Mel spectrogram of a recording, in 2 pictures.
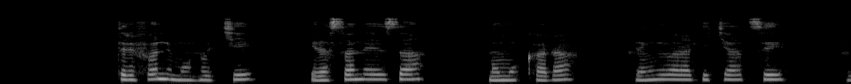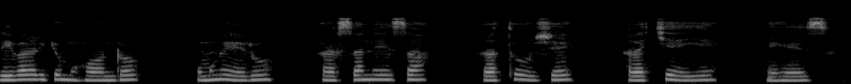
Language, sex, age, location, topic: Kinyarwanda, female, 36-49, Kigali, finance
